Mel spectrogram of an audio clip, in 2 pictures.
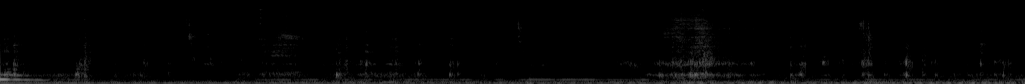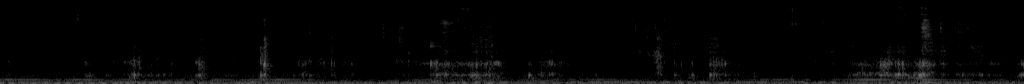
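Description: Close-miked chewing and slurping of khanom jeen rice noodles in spicy papaya salad, with wet crunching of fresh vegetables and raw shrimp, made up of many small clicks and crackles. A few longer, louder slurps come about a third of the way in, past the middle, and near the end.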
